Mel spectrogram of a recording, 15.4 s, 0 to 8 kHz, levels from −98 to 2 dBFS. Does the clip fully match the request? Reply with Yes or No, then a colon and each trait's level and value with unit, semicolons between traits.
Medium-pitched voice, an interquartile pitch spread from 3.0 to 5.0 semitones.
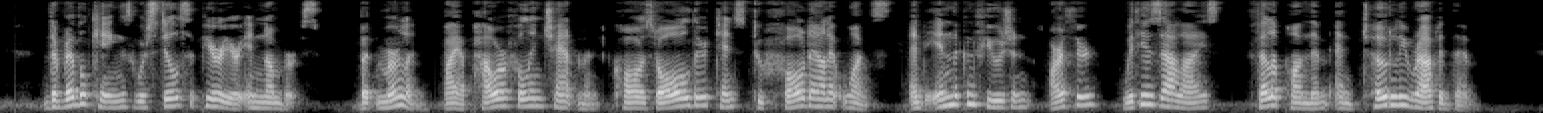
No: medium, 175 Hz; wide, 5.6 semitones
